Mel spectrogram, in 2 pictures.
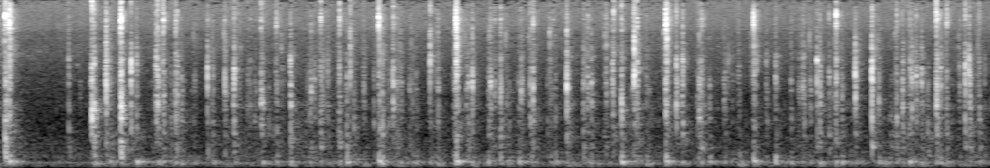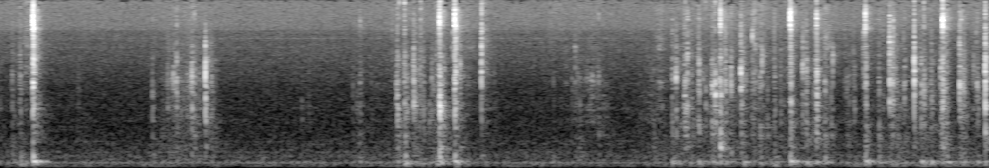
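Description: Fingertips rapidly press the low-profile keys of a black plastic full-size desktop keyboard resting on a wooden desk. Dense bursts of sharp, bright clicks ride over a steady low hum. The typing pauses briefly around the eighth and eleventh seconds before resuming.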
